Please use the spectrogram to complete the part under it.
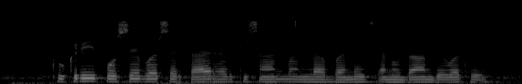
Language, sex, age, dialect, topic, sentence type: Chhattisgarhi, male, 56-60, Central, agriculture, statement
